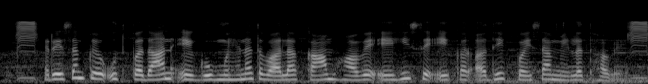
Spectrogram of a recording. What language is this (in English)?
Bhojpuri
